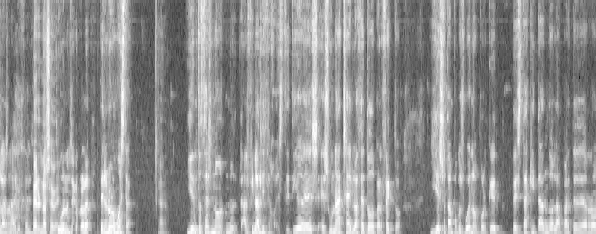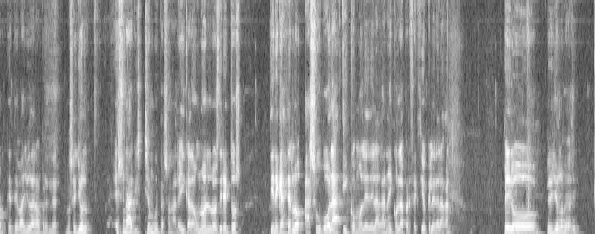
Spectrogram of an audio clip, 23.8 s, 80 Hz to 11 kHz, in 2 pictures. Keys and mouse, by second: 5.1-8.0 drag, 8.0 f, 8.8 click, 12.7 ctrl+z, 16.3-19.0 drag, 20.8 ctrl+z, 21.0 ctrl+z, 23.6 ctrl+z.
